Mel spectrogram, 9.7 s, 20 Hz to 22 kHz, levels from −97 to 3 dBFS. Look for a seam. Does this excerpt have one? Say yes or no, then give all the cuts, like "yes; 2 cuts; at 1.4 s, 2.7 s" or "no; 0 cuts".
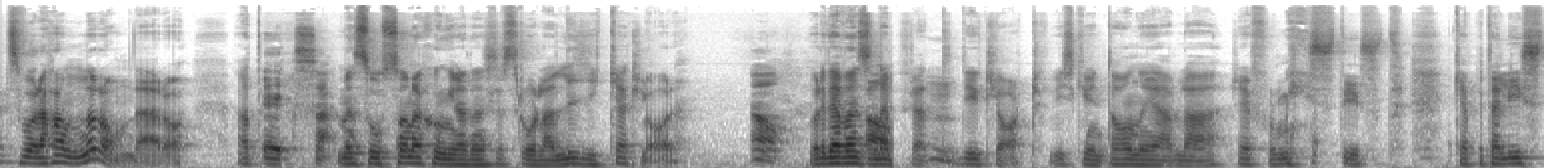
yes; 2 cuts; at 1.6 s, 5.6 s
